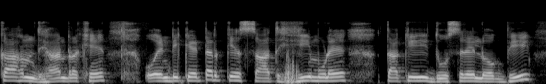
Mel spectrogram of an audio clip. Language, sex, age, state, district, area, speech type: Urdu, male, 18-30, Uttar Pradesh, Ghaziabad, urban, spontaneous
